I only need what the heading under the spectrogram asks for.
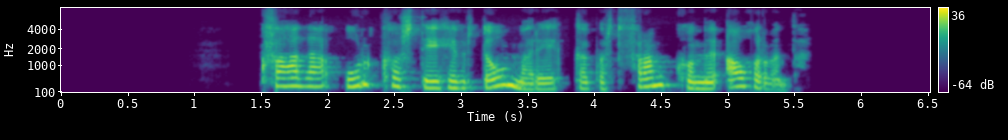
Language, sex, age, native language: Icelandic, female, 30-39, Icelandic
